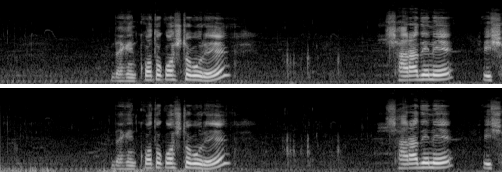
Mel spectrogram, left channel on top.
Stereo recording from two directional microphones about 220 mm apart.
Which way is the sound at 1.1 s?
5° right (ahead or behind).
